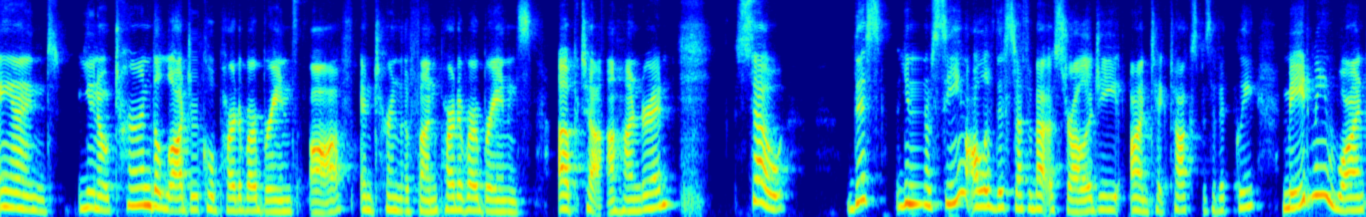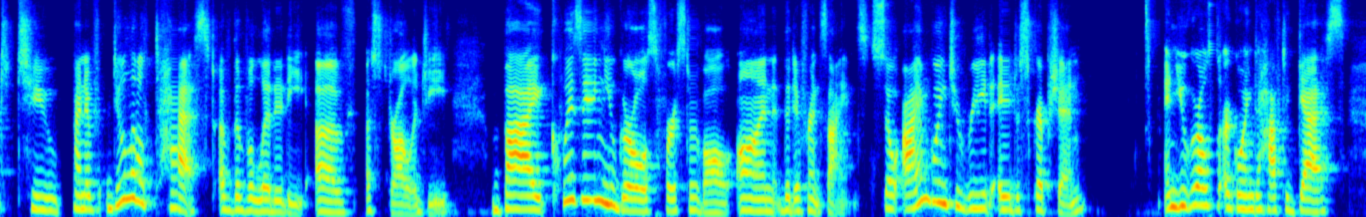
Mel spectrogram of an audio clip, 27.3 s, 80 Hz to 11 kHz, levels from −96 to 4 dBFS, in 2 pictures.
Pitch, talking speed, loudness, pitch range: 195 Hz, 175 wpm, -30 LUFS, 180-240 Hz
